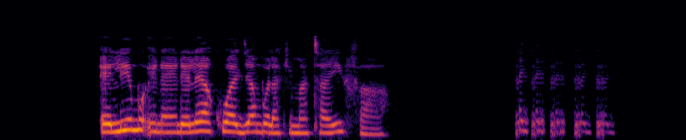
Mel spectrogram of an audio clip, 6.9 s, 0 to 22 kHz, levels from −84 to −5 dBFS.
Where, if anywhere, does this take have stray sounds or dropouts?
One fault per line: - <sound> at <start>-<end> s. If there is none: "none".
- laugh at 5.1-6.2 s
